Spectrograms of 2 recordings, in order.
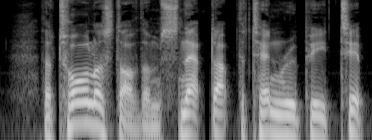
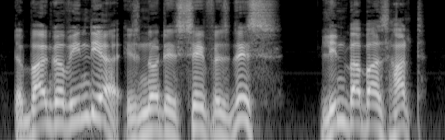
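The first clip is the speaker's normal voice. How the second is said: put-on excited Indian man, Indian accent; proud Indian accent, rising indignation; 7 semitones higher than usual. Johnny defends his hut.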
